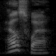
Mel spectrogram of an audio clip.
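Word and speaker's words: Elsweyr: Elsewhere. Oh, I thought you were joking. What was that? It's No. it's spelled funny. It's Yeah, so ELSWYR. Like that's not how you spell elsewhere.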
